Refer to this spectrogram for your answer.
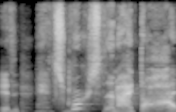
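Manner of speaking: very high, slow, loud whisper cracking from strain. Retelling what a man said while looking at his hair, imitating a cracking loud whisper. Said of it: "his voice is like cracking as he's whispering because it's so loud".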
